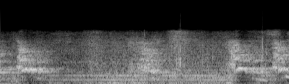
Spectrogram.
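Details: Ester, an English Bulldog/Pit Bull mix puppy, playing with another dog, Layla, in a grooming room at work. She asserts the room as her own with short rough barks at the start, middle and end, over a steady machine hum.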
